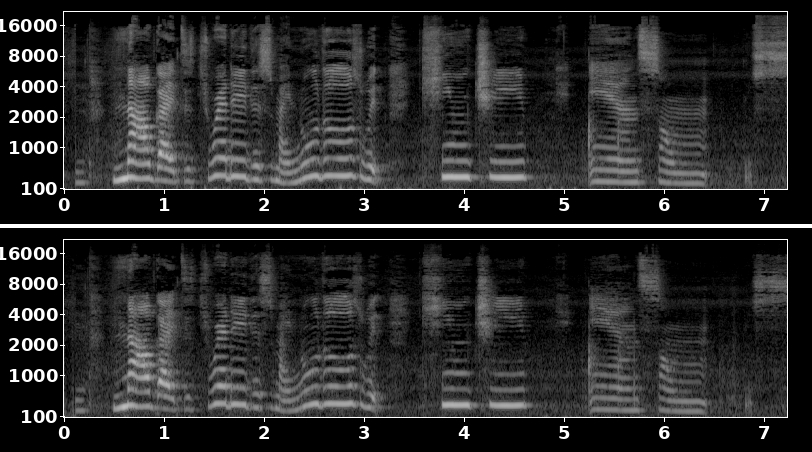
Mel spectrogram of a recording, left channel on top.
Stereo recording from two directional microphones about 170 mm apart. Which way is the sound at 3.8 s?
45° left (ahead or behind).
